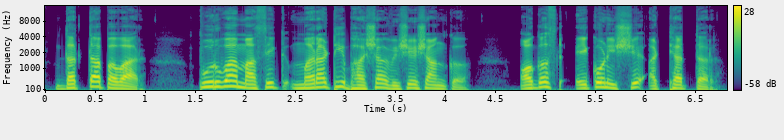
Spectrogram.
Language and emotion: Marathi, neutral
